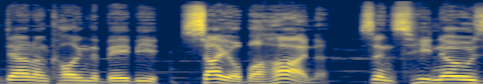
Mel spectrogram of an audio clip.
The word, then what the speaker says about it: Siobhan: cause her teachers to call her Siobhan. Not at all how you pronounce it.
